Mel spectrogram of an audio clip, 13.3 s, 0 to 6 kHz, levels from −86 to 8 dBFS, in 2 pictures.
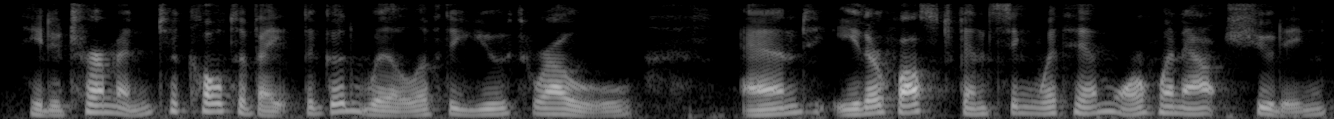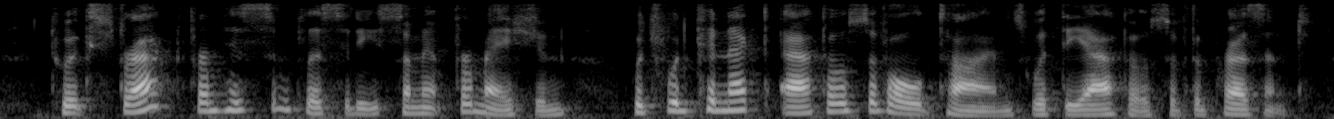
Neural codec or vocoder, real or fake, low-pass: autoencoder, 48 kHz, 128 numbers a frame, DAC-VAE, trained on Japanese speech; fake; 5.4 kHz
